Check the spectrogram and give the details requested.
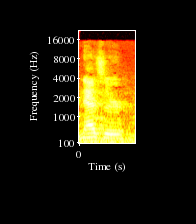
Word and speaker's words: NZR: doing a show called, it was NZR, we pronounced it Nezer.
